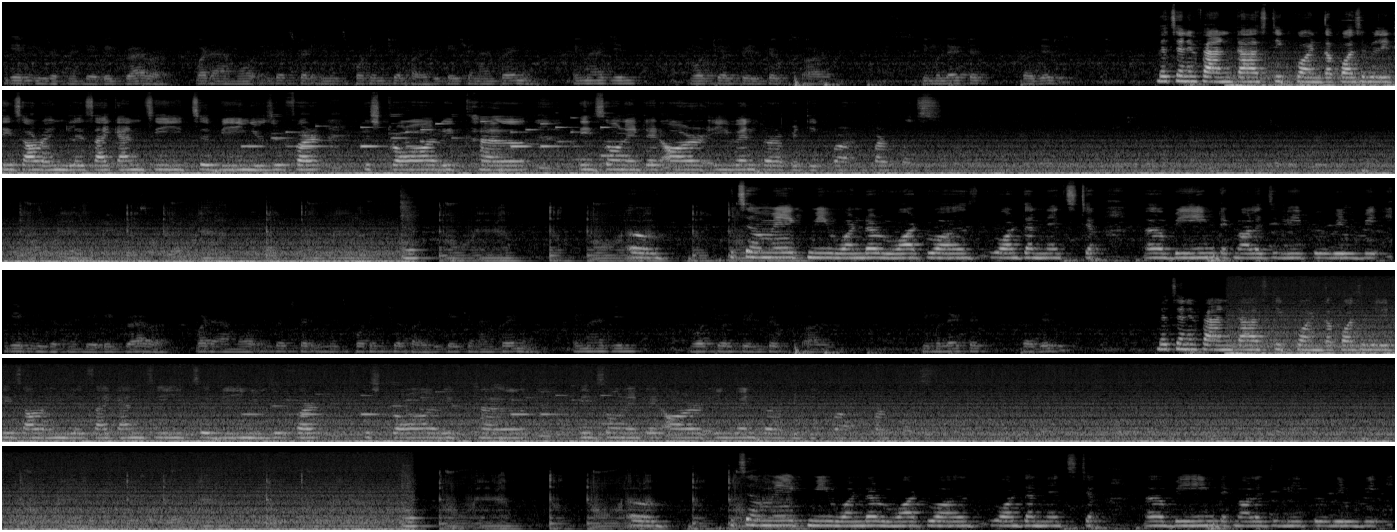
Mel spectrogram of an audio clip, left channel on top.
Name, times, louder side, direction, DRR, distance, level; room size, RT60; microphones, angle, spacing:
voice 1, 0.0-1.6 1.9-5.3 5.7-6.4 6.9-8.4 8.7-9.8 10.1-10.8 24.1-26.2 26.5-29.9, equal, 30° left, 4 dB, 3.5 m, -46 dB
voice 2, 11.5-23.0 34.1-34.5 35.3-38.8 39.3-41.6, left 3 dB, 55° left, 10 dB, 1.4 m, -30 dB
sound 1, 12.2-32.0, right 1 dB, 75° right, 1.6 m, -33 dB
Musical instrument, 28.0-35.9, left 1 dB, 10° right, 2.1 m, -41 dB
20.5 x 16.0 x 2.4 m, 0.40 s
head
